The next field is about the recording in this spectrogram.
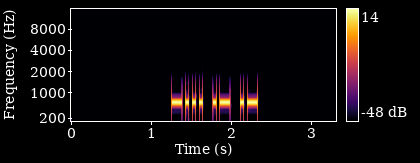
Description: Morse code, heard as a keyed tone, about 28 wpm, 700 Hz. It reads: BAA
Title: All Cut Numbers - 3-Digit 28wpm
